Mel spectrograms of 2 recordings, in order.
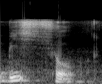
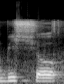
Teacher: এখানে বয়ের কোনো উচ্চারণ হয়নি, কিন্তু ব যার সাথে যুক্ত হয়েছে সে দ্বিতীয় হয়েছে, মানে সে দুইবার ব্যবহৃত হয়েছে।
